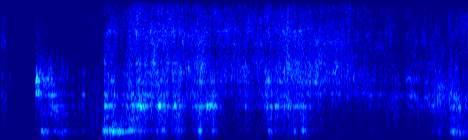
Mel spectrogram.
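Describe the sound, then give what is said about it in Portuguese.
Water for cleaning gushes steadily from a tap, a continuous rushing hiss that starts after a brief knock and keeps flowing at an even loudness for several seconds. “Água, tá? Pra limpar.”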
